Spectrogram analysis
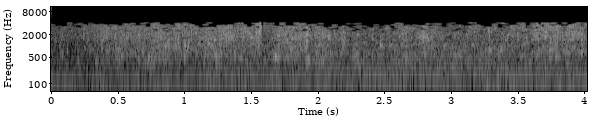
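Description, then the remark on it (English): Steady water washing and churning as a boat carrying Evans and a Chippewyan convert moves along one morning, a continuous rushing sound with a low rumble underneath and small splashes, no voices. “One morning, Evans and a Chippewyan convert were traveling by boat.”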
